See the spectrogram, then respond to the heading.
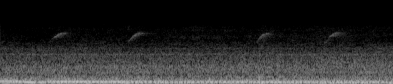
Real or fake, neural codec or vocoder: real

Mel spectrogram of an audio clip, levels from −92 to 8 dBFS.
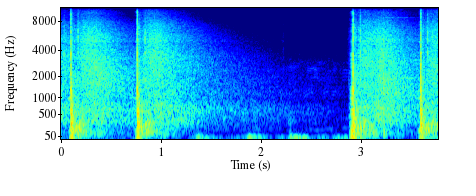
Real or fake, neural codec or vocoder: real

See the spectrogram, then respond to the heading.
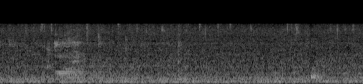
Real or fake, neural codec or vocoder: real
